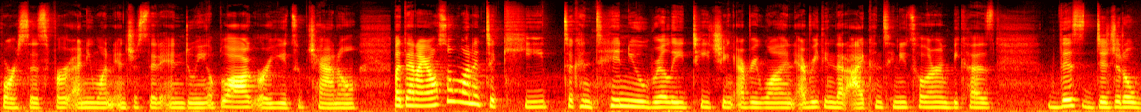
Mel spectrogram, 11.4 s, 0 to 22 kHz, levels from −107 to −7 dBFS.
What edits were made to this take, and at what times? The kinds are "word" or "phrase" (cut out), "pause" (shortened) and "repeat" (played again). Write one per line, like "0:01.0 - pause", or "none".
0:03.9 - pause
0:05.6 - pause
